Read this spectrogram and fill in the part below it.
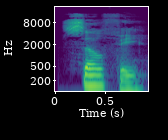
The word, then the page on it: selfie: British English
